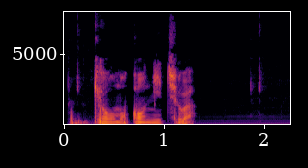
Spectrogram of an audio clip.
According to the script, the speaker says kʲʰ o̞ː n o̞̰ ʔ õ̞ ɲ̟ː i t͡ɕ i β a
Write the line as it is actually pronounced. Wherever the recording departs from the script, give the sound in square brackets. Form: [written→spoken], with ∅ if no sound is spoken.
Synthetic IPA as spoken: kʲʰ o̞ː [n→m] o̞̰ [ʔ→k] õ̞ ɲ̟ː i t͡ɕ i β a

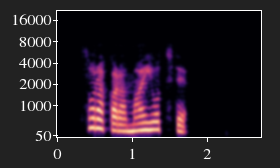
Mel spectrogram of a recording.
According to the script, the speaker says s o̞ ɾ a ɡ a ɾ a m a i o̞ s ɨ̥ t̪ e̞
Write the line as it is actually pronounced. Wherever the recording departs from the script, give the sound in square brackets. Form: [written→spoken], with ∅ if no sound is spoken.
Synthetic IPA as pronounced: s o̞ ɾ a [ɡ→k] a ɾ a m a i o̞ [s→t͡s] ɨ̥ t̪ e̞

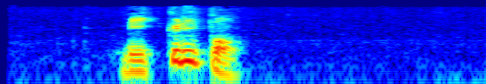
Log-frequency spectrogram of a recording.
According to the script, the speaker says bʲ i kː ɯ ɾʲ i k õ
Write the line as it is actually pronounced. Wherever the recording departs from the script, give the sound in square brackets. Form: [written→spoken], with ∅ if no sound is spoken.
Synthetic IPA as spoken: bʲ i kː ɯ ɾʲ i [k→p] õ

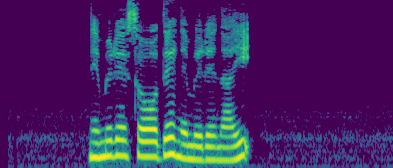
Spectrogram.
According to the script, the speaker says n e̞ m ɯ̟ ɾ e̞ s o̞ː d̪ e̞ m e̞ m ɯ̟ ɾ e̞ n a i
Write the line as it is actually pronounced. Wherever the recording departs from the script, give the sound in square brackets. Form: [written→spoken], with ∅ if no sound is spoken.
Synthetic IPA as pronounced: n e̞ m ɯ̟ ɾ e̞ s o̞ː d̪ e̞ [m→n] e̞ m ɯ̟ ɾ e̞ n a i

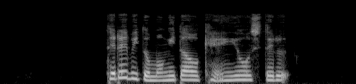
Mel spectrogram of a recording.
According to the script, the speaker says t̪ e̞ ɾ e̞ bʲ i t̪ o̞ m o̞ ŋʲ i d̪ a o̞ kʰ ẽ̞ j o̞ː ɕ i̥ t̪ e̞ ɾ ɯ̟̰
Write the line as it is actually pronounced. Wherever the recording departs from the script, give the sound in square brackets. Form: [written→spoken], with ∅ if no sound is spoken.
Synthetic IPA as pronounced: t̪ e̞ ɾ e̞ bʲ i t̪ o̞ m o̞ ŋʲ i [d̪→t̪] a o̞ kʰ ẽ̞ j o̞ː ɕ i̥ t̪ e̞ ɾ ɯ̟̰

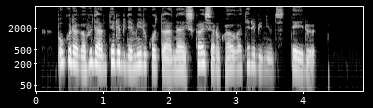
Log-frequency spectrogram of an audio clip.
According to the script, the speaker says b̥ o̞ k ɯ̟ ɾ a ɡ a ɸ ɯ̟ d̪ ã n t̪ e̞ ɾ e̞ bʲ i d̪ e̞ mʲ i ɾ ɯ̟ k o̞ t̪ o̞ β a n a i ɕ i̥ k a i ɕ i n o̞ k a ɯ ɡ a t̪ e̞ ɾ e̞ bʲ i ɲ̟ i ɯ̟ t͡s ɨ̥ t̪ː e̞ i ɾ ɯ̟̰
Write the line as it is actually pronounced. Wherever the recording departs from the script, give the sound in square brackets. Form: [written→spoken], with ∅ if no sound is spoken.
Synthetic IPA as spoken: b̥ o̞ k ɯ̟ ɾ a ɡ a ɸ ɯ̟ d̪ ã n t̪ e̞ ɾ e̞ bʲ i d̪ e̞ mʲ i ɾ ɯ̟ k o̞ t̪ o̞ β a n a i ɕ i̥ k a i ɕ [i→a] n o̞ k a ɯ ɡ a t̪ e̞ ɾ e̞ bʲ i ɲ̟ i ɯ̟ t͡s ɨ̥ t̪ː e̞ i ɾ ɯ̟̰

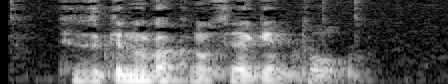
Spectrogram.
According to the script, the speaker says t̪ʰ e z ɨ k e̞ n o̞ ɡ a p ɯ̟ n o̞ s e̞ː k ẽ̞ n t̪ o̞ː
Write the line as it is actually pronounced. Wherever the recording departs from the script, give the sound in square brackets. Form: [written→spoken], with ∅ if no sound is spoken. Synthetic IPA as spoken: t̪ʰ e z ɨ k e̞ n o̞ ɡ a [p→k] ɯ̟ n o̞ s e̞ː [k→ɡ] ẽ̞ n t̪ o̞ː

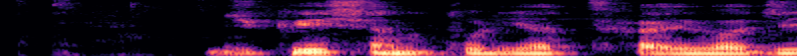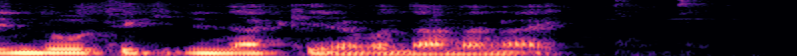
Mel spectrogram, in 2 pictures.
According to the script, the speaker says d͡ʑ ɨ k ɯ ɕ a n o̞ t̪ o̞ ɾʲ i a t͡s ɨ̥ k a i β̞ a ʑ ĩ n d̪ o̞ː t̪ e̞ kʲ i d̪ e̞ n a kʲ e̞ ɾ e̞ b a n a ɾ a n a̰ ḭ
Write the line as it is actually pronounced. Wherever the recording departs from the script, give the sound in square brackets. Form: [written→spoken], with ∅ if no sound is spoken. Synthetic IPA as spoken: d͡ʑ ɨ k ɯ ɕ a n o̞ t̪ o̞ ɾʲ i a t͡s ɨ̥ k a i β̞ a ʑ ĩ n d̪ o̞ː t̪ e̞ kʲ i d̪ e̞ n a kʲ e̞ ɾ e̞ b a n a ɾ a n a̰ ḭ

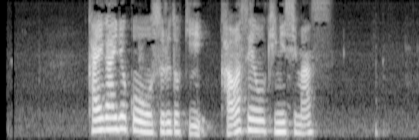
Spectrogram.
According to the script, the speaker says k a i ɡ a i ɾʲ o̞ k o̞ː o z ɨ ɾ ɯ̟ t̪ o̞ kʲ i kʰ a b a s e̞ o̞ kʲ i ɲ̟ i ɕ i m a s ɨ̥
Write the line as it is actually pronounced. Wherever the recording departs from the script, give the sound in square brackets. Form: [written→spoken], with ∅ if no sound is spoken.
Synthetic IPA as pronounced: k a i ɡ a i ɾʲ o̞ k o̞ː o [z→s] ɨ ɾ ɯ̟ t̪ o̞ kʲ i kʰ a [b→β] a s e̞ o̞ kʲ i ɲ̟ i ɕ i m a s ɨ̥

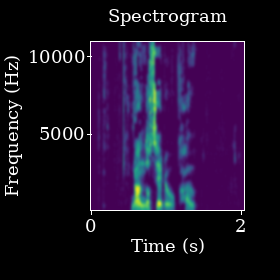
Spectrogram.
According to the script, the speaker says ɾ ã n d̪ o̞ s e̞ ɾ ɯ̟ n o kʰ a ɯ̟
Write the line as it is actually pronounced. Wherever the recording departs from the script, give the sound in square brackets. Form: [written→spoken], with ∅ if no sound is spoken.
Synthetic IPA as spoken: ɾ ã n d̪ o̞ s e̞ ɾ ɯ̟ [n→∅] o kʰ a ɯ̟

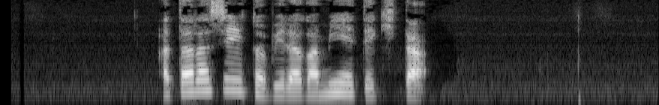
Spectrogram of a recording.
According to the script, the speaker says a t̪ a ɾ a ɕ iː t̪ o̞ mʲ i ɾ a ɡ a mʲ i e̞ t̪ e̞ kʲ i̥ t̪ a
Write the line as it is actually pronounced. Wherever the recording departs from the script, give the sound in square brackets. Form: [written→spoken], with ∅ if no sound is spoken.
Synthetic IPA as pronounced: a t̪ a ɾ a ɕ iː t̪ o̞ [mʲ→bʲ] i ɾ a ɡ a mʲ i e̞ t̪ e̞ kʲ i̥ t̪ a

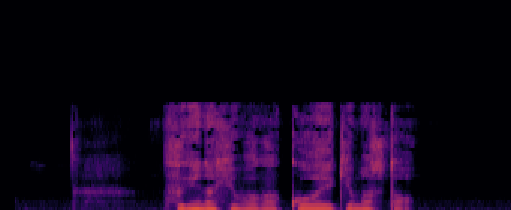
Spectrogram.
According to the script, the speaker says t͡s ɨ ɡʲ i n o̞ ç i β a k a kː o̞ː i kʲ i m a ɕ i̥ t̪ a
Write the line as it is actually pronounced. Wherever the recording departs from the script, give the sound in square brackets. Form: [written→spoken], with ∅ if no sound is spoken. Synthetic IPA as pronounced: t͡s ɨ ɡʲ i n o̞ ç i β a [k→ɡ] a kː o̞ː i kʲ i m a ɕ i̥ t̪ a

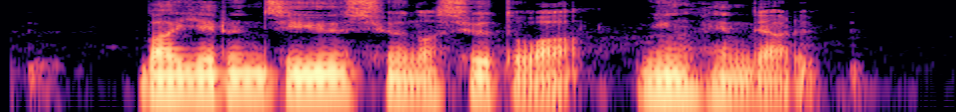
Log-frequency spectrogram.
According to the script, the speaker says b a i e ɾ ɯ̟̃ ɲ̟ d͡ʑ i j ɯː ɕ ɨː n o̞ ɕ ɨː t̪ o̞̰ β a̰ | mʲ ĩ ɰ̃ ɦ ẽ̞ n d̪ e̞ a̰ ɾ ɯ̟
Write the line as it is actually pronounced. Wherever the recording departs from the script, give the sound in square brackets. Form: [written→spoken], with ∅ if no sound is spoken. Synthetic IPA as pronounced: b a i e ɾ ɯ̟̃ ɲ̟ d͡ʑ i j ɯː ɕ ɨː n o̞ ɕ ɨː t̪ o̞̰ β a̰ | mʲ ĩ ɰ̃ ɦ ẽ̞ n d̪ e̞ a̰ ɾ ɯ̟

